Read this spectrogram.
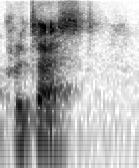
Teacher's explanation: So the second syllable should be stressed, protest. A protest, this is the noun itself. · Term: syllable stress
